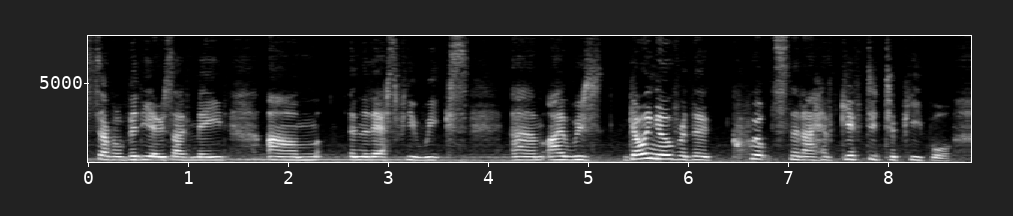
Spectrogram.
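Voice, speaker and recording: Very slow talking from a woman, with noticeable background noise behind it. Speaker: quilter. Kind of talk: casual talk to camera. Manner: chatty, repetitive; occasional stutter.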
